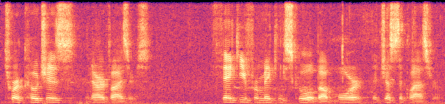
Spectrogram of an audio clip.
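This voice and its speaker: Young man, student speaker at outdoor graduation, earnest and lightly joking, heard from far off with clear background noise. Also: mid-range voice, moderate pace. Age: young adult. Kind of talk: graduation speech. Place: outdoor graduation ceremony at a podium. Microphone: podium mic filmed from a far camera. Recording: distant outdoor recording with noise.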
